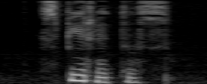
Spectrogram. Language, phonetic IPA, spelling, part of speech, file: Polish, [spʲiˈrɨtus], spirytus, noun, LL-Q809 (pol)-spirytus.wav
